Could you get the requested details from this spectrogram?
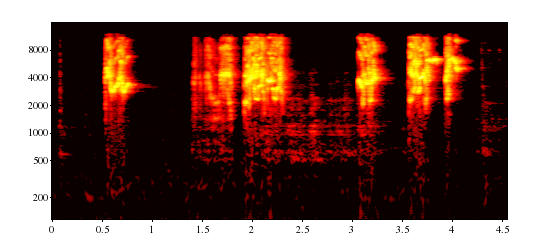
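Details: Chirping rosy-faced lovebird, a pet bird: about six harsh, high chirps, including a wavering, scratchy phrase in the middle, followed by sharper paired notes.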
